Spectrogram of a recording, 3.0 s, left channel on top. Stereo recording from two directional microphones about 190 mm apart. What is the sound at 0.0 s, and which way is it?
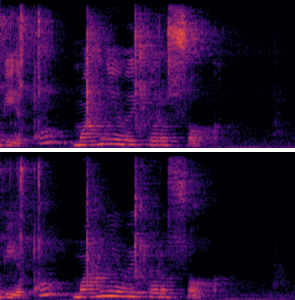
Speech, 10° right (ahead or behind).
